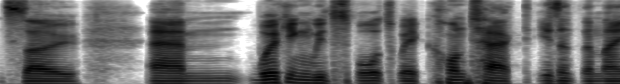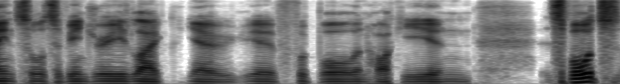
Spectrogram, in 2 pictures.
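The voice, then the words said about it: Australian English accent. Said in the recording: “with the accent, I'm from Australia”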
